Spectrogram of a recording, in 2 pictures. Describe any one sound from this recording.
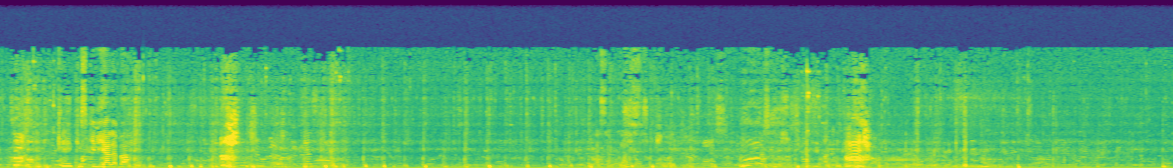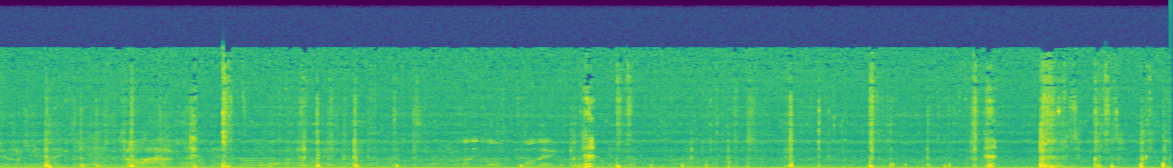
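Footsteps patter quickly on stone and roof tiles.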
